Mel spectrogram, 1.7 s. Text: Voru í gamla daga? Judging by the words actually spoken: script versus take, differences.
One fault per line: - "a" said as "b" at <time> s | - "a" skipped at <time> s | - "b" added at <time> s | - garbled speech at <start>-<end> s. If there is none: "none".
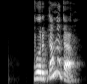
none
